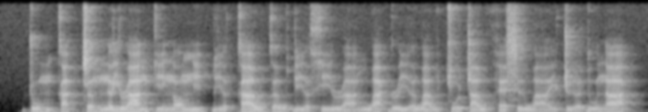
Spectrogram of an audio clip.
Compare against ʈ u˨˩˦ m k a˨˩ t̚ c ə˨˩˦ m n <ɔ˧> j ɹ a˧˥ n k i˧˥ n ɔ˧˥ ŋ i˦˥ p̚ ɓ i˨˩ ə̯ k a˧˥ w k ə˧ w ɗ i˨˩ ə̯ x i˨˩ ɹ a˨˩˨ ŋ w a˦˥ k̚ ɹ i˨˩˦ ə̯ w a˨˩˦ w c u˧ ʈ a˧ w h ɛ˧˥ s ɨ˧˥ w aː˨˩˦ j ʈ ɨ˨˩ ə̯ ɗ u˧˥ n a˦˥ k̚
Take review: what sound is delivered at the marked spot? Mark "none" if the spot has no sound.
ə˧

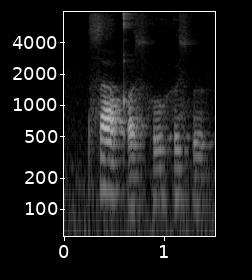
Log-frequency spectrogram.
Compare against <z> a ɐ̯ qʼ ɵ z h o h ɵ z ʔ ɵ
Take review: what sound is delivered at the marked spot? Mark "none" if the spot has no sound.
s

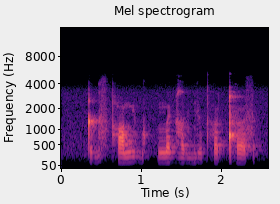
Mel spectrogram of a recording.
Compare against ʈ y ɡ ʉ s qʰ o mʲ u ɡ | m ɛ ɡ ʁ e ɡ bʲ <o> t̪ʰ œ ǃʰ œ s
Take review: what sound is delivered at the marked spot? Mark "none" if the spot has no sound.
u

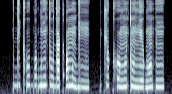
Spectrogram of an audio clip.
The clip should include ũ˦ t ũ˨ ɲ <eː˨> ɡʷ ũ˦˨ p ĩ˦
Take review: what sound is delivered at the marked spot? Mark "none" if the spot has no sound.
eː˨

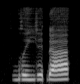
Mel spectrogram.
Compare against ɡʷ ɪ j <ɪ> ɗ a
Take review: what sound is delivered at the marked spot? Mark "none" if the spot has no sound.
ɪ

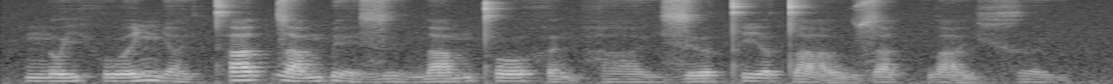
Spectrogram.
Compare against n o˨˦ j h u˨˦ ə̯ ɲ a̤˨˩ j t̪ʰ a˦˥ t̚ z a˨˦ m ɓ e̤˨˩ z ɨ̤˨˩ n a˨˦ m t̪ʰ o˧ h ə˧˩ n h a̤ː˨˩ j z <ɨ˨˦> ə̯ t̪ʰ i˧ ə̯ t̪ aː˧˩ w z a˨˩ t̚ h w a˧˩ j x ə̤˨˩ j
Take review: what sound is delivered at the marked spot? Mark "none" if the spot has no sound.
ɨ˨˦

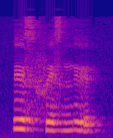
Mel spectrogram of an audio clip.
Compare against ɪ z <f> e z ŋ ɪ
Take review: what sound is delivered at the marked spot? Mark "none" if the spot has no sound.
f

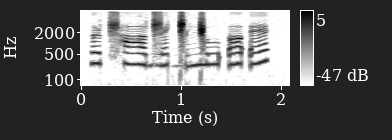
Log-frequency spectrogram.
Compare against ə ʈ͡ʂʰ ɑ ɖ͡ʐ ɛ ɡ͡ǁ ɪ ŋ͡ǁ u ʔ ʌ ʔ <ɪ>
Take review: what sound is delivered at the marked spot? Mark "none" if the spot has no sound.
ɛ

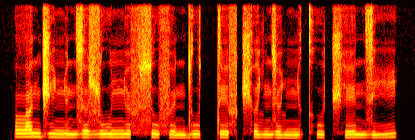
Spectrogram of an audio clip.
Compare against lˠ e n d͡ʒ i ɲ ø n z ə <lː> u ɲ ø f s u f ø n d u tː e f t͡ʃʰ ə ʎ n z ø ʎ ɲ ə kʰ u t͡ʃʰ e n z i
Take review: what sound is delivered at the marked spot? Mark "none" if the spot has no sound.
ɮ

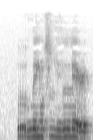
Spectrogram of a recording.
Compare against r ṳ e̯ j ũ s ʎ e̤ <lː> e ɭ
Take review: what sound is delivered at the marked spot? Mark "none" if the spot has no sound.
lː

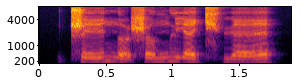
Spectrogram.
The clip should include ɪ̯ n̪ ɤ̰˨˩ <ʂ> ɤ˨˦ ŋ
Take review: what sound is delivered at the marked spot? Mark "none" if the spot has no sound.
ʂ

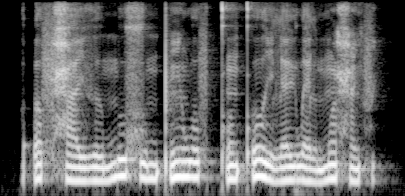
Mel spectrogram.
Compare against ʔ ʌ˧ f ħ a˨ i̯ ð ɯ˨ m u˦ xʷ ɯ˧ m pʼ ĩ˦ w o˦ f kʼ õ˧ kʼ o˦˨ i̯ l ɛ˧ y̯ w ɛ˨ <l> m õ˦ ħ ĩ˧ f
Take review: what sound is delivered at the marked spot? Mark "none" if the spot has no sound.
l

